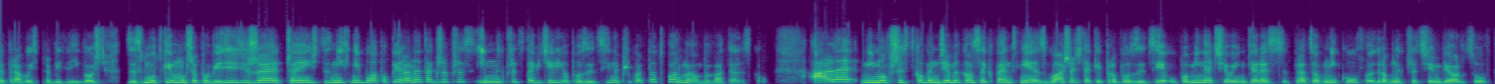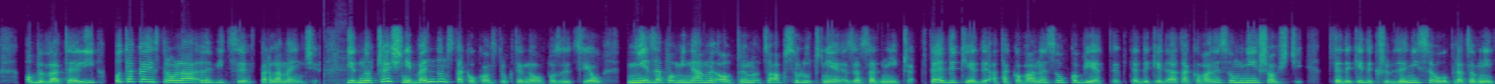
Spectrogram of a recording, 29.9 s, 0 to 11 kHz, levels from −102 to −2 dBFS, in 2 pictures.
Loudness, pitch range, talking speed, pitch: -26 LUFS, 185-240 Hz, 145 wpm, 215 Hz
